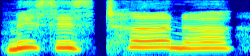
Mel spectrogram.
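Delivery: high, anxious call; pleading. A narrator's reading. Neighbour boy calling up to the mum, pleading. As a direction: call up to her imploringly. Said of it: "gazes up pleadingly".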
